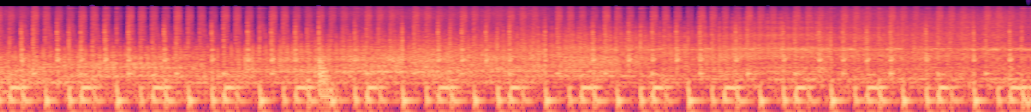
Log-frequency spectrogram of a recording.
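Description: Techno DJ set: electronic dance music with a steady beat and fast, even hi-hat ticks. A high held tone comes in about seven seconds in.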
